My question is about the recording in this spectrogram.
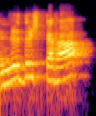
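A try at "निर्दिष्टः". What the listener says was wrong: not dhru nirdhi dishtaha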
